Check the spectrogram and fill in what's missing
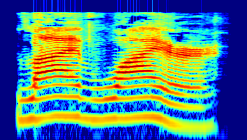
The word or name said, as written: live wire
